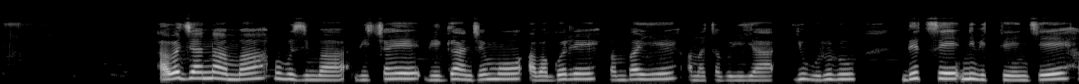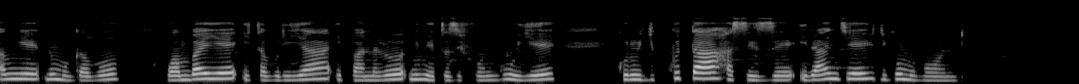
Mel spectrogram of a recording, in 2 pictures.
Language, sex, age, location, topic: Kinyarwanda, female, 18-24, Huye, health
